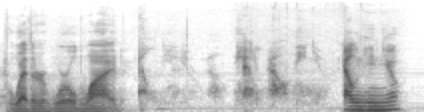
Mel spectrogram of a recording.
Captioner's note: whispers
